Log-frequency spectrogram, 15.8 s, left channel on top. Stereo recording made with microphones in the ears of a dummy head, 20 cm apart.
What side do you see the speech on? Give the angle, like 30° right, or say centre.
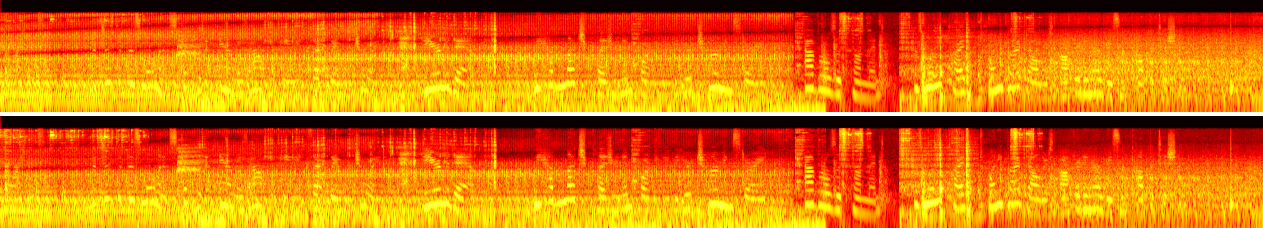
centre.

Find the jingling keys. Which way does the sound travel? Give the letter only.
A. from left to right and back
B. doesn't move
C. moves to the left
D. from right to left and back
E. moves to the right
D.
